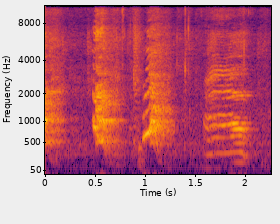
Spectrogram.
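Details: Golden Retriever dog producing three short vocal bursts about half a second apart, the last longer and more tonal, in a quiet indoor setting with a man speaking briefly nearby.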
